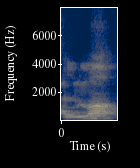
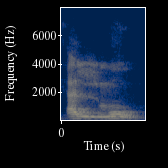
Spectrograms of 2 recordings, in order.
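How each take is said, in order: First: The vowel after m is an open a. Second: The vowel after m is a rounded u. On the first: The speaker calls it wrong. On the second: The speaker calls it right. "Harus kita baca dhammah sampai selesai huruf"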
